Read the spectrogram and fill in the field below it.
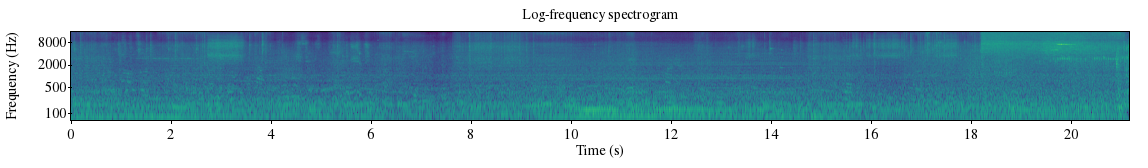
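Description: A bus engine hums steadily while the bus drives.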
